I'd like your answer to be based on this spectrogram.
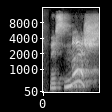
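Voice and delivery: high, loud sing-out; calling through door. A narrator's reading. Visitor announces herself through the door, high loud call.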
